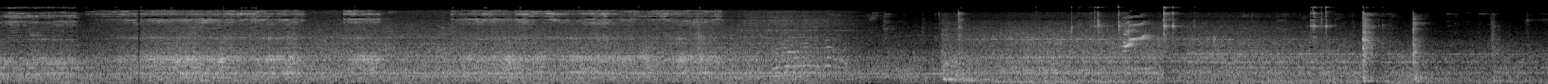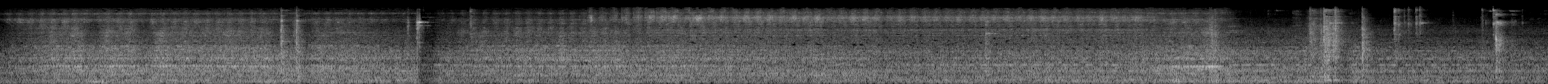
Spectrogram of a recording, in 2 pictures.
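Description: Continuous scraping and rasping workshop noise with a few sharp knocks scattered through it, changing abruptly a few times.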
